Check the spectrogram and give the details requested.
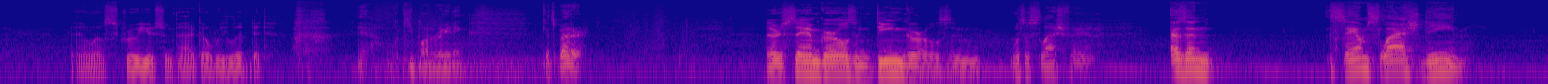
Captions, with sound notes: Yeah well screw you Simpatico, we lived it. *Laughs* Yeah, well keep on reading, it gets better. There are Sam girls and Dean girls and- what's a slash fan? As in Sam slash Dean...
